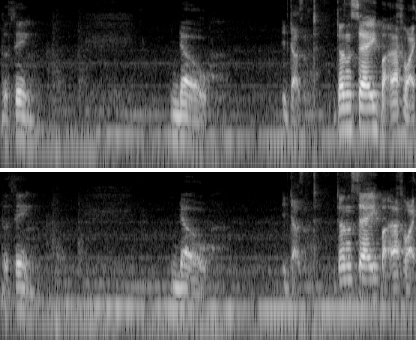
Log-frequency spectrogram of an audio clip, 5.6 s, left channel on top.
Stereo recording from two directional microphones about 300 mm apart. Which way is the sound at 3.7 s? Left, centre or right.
Left.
